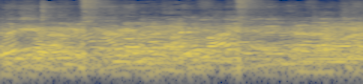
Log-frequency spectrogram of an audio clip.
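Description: Overlapping chatter of several people talking at once in a large room, with no music playing.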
